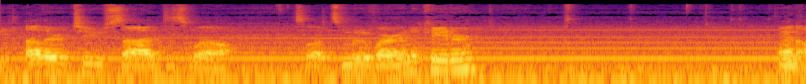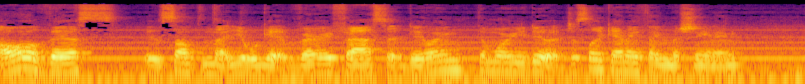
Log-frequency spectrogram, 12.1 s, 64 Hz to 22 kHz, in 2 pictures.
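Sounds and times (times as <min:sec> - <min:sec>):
lathe humming: 0:00.0 - 0:12.0.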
